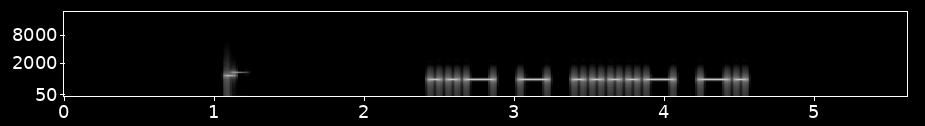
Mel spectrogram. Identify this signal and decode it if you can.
Morse code, heard as a keyed tone, about 20 wpm, 700 Hz. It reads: UT4N
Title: All Cut Numbers - 4-Digit 20wpm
